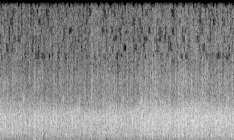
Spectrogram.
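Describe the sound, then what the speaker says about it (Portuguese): Sustained, dense applause from a church congregation fills the whole stretch, steady and loud without pause. "Isso, aplauda mais forte."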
